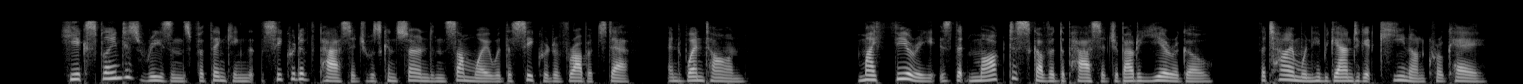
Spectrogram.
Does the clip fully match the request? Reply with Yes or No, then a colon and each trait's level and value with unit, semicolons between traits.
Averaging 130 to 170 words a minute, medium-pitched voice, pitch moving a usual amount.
No: average, 185 wpm; medium, 160 Hz; average, 3.8 semitones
